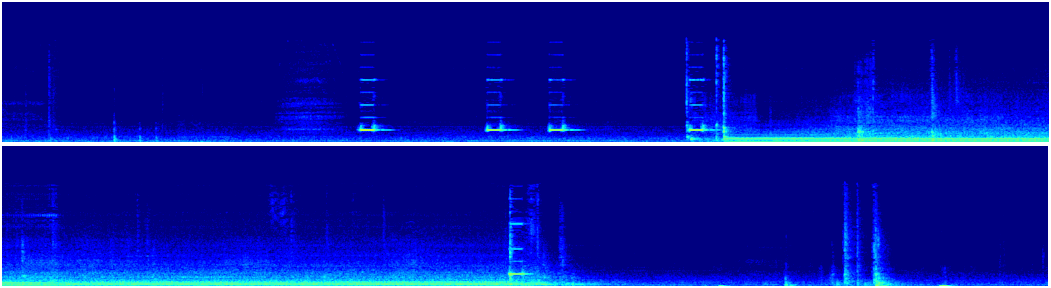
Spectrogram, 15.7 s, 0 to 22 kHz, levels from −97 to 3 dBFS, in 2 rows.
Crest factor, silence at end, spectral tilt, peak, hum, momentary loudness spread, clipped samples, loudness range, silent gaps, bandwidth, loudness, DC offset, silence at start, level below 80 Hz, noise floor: 20 dB; 0 s; -5.5 dB/octave; -34 dBFS; none; 19 LU; under 0.1%; 5 LU; none; 16 kHz; -51 LUFS; under 0.1%; 0 s; -74 dBFS; -75 dBFS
